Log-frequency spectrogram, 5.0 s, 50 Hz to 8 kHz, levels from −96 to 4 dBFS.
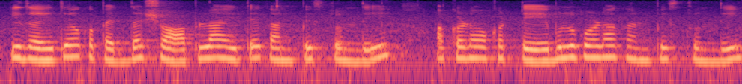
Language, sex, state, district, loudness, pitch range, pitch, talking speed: Telugu, female, Telangana, Hyderabad, -16 LUFS, 215-245 Hz, 230 Hz, 145 wpm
